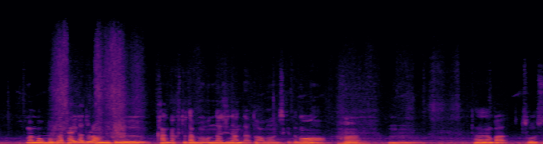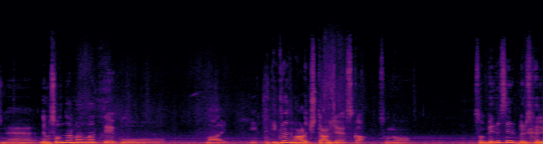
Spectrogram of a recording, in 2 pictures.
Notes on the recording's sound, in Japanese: 収録時は金沢でキングダム展やってたんですが。今回も雑音多くてすみません。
